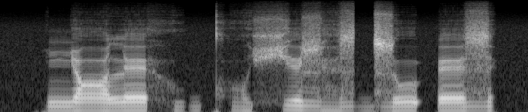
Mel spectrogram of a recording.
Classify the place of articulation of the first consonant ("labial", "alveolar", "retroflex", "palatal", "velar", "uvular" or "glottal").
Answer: palatal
